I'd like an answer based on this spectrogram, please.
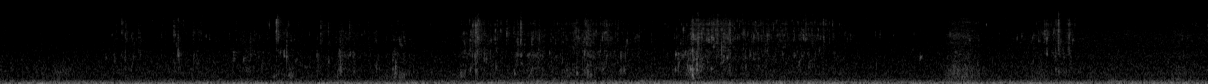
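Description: Water splashing and trickling in a series of short, irregular splashes and drips, the busiest about halfway through, over a steady low hum.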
